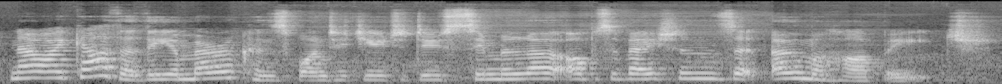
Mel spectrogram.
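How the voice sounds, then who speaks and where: A woman's voice: a little high, brisk, a little hiss or hum, poor audio. A woman interviewing a retired general for a documentary, polite and formal.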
